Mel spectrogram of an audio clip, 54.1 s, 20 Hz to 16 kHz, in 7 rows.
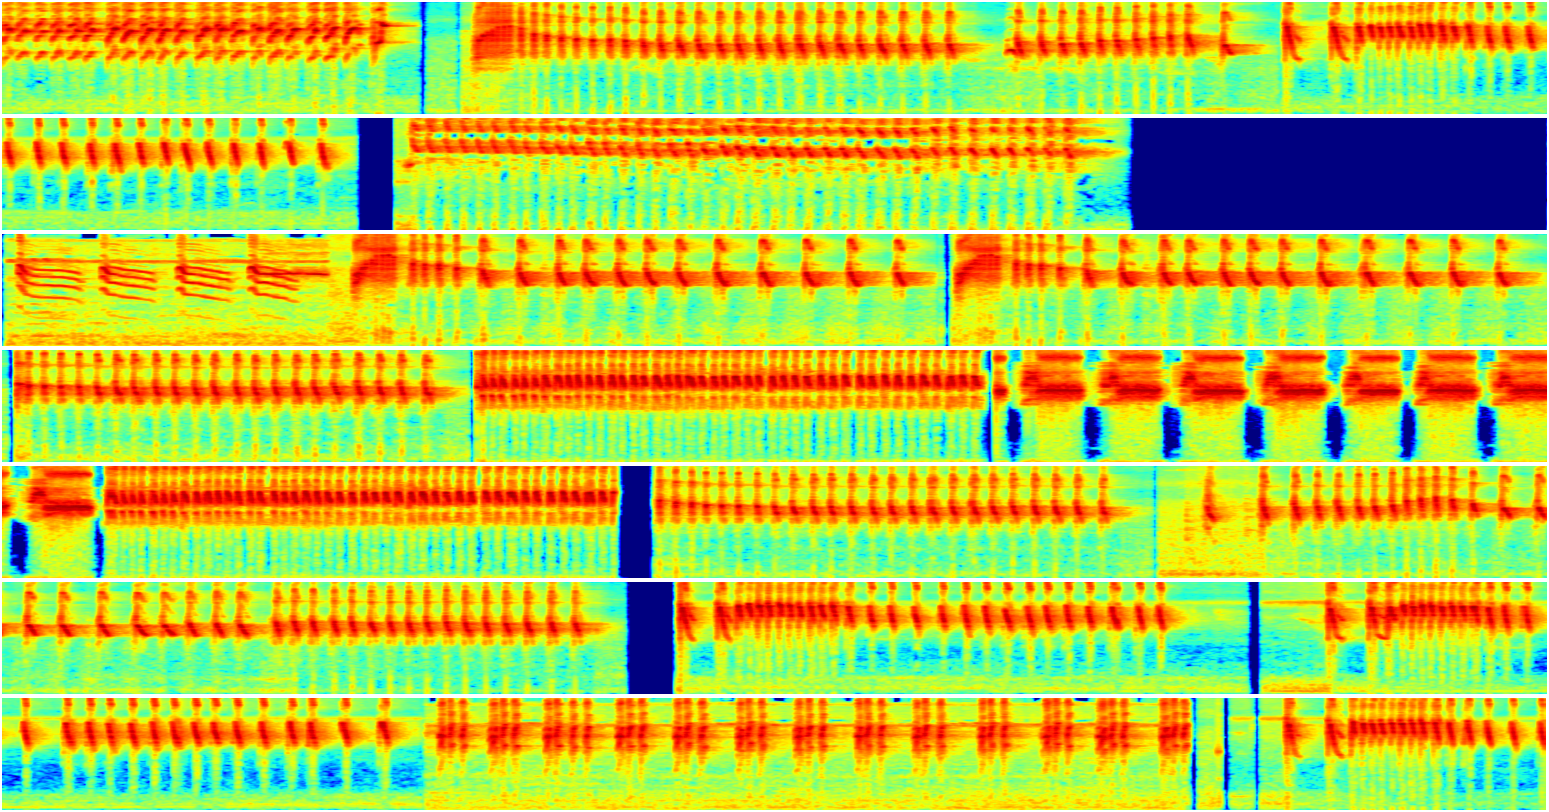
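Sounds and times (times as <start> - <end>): songbird harsh rapid calls: 15.5 - 44.5, 45.1 - 54.0.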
